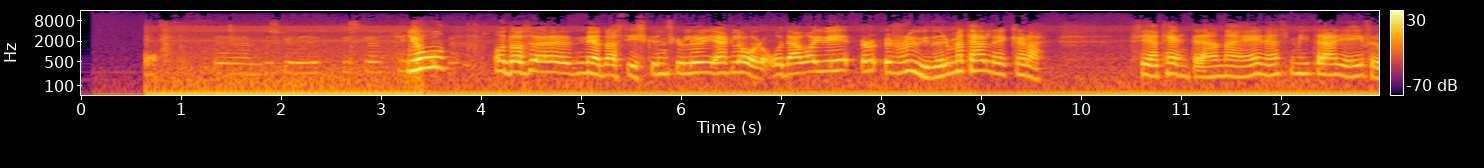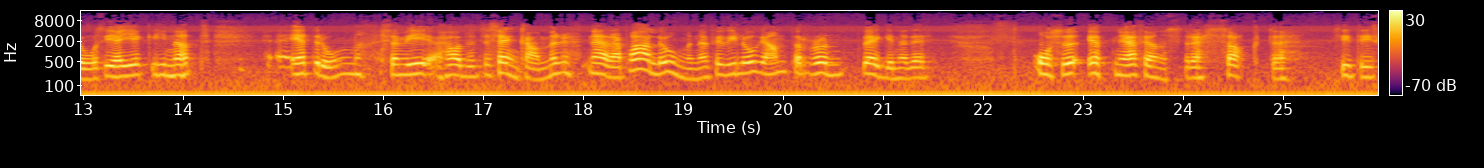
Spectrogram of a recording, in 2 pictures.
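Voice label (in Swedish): Köla Värmland, dialekter; Svenska sagor; Folkminnen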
